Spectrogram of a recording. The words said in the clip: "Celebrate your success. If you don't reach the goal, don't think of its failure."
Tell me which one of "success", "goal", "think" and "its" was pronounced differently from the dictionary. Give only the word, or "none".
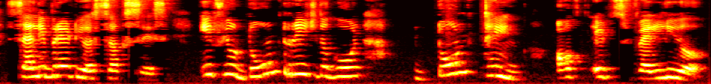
think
